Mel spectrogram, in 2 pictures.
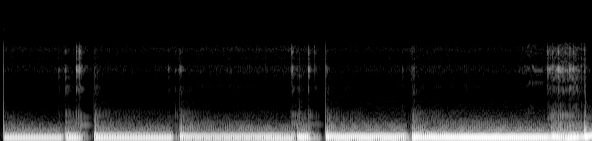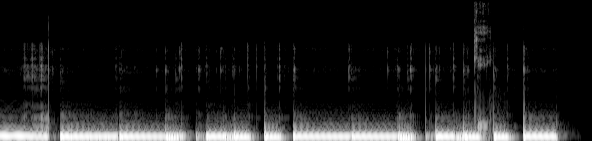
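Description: Bass guitar run through an Amplitude amp simulator preset, playing a solo line of deep, chorused, slightly distorted notes with short gaps between phrases and busier picking toward the end, with no talking.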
